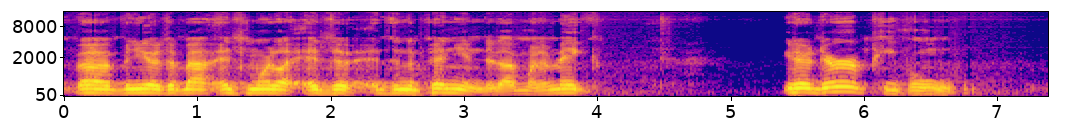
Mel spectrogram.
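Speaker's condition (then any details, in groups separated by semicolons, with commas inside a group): Cerebral palsy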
